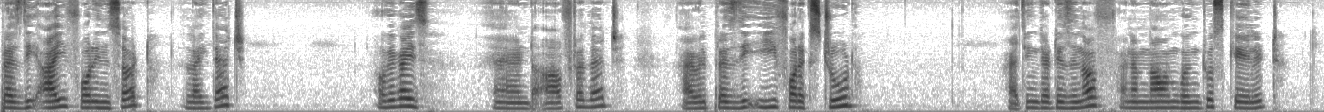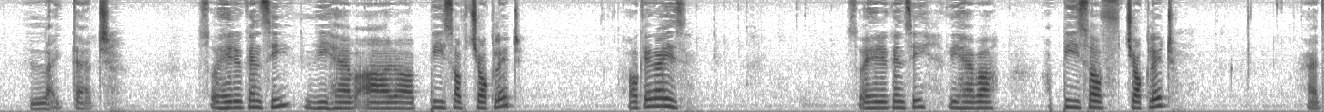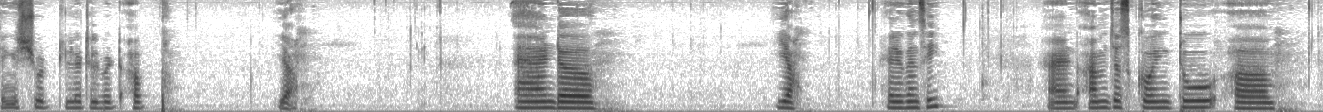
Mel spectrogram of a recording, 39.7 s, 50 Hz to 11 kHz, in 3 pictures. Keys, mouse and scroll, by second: 0.5 i, 5.3 middle click, 5.7-6.1 scroll up 4, 6.1-7.5 shift+middle drag, 7.5 e, 12.2 s, 14.1 scroll down 3, 14.4-16.1 middle drag, 16.1-16.4 scroll down 2, 16.4-17.5 shift+middle drag, 17.5 click, 19.5-20.7 middle drag, 20.7-21.2 scroll down 5, 21.2 click, 21.4 Tab, 21.5 middle click, 22.4 scroll down 2, 22.5-22.9 middle drag, 22.9-23.3 scroll up 5, 23.3-25.4 middle drag, 25.4 Tab, 26.2 click, 26.8 click, 28.3 click, 28.8 Tab, 29.0 scroll down 1, 29.1 middle click, 29.8-30.6 scroll up 7, 30.6-30.9 shift+middle drag, 30.9 scroll down 3, 31.0-32.8 middle drag, 32.8-33.2 scroll up 3, 33.2-34.5 shift+middle drag, 34.5-34.8 scroll down 4, 34.8-35.9 shift+middle drag, 35.9-36.3 scroll down 6, 36.3-36.7 shift+middle drag, 36.7-37.0 scroll down 2, 37.0 shift+middle drag, 37.3-37.6 scroll down 2, 37.6-38.8 middle drag, 38.8-39.2 scroll up 4, 39.2-39.6 shift+middle drag, 39.6-39.7 scroll up 5.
